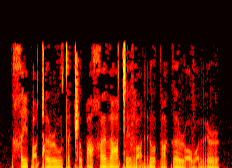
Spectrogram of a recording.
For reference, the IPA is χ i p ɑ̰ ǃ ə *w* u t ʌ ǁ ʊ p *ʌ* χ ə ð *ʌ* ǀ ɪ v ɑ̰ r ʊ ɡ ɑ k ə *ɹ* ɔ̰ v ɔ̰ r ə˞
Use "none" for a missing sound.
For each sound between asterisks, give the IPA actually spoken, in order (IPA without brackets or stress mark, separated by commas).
ɹ, ɑ, ɑ, ɹ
